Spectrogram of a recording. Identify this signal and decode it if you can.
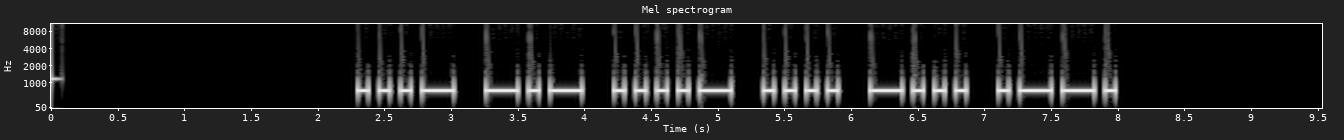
Morse code, heard as a keyed tone, about 15 wpm, 700 Hz. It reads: VK4HBP
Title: DXCC-100 Call Signs - 6 Characters - 15wpm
